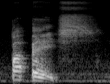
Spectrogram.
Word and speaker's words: papéis: Grite aí que você vai saber qual é a sílaba mais forte. Papéis. A sílaba mais forte é a última. Pés. Então você tem aí uma palavra oxítona também. Por quê? Porque a sílaba mais forte é a última sílaba da palavra.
